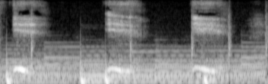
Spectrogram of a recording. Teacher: I can see that the I sound is a bit lower in the mouth, that I'm moving down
